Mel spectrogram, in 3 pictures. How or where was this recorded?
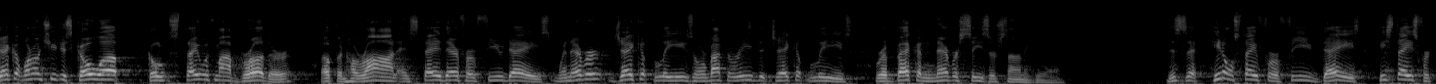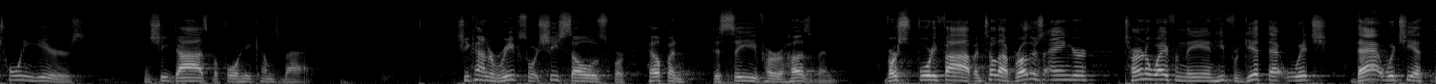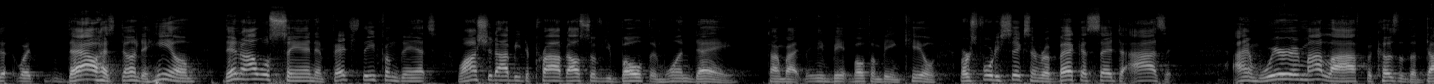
large echoing room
